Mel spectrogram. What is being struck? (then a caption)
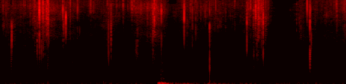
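Clutch purse covered in small metal studs. Long nails scratch and tap across the hollow rose-gold metallic pyramid studs that cover a rectangular clutch bag, held up close to the microphone. Quick, dry clicks and scratchy, crinkling ticks scatter over a low, steady rumble, with a slightly louder cluster of taps near the middle.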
